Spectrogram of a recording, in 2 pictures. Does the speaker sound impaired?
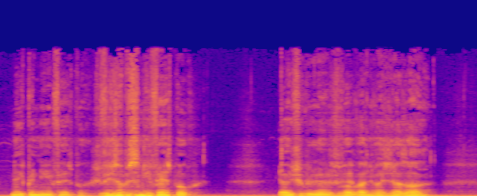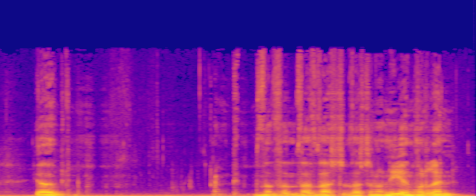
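Yes: Parkinson's disease; symptoms initially ignored, brainstem and movement affected, fine motor decline, shrinking handwriting; says speech, cognition and memory not affected by Parkinson.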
